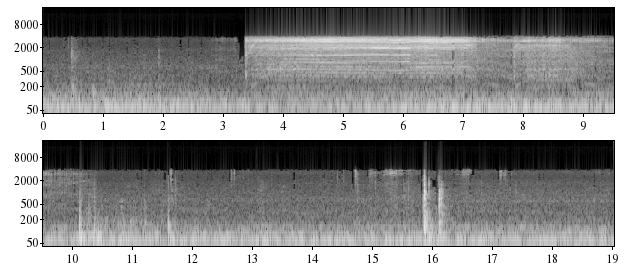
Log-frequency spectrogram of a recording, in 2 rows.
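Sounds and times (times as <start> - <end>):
small electric motor whining: 3.4 - 10.2.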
